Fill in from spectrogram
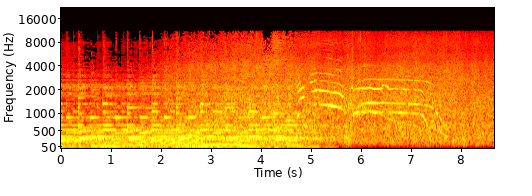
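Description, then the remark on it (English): Ocean waves break and wash continuously on a beach in St. Lucia, a steady loud rushing roar mixed with tonal sounds that fade midway, leaving high wavering calls over the surf. “He's in the water getting soaked by the waves, but it doesn't matter because he's going to get the perfect shot for you.”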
